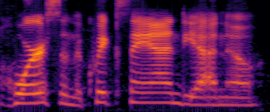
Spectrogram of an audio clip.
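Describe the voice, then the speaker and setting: Creaky-voiced young woman streaming. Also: on the high side, a little slow, no echo. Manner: animated, wry, sweary. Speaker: game streamer. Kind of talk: casual live stream chat while gaming.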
